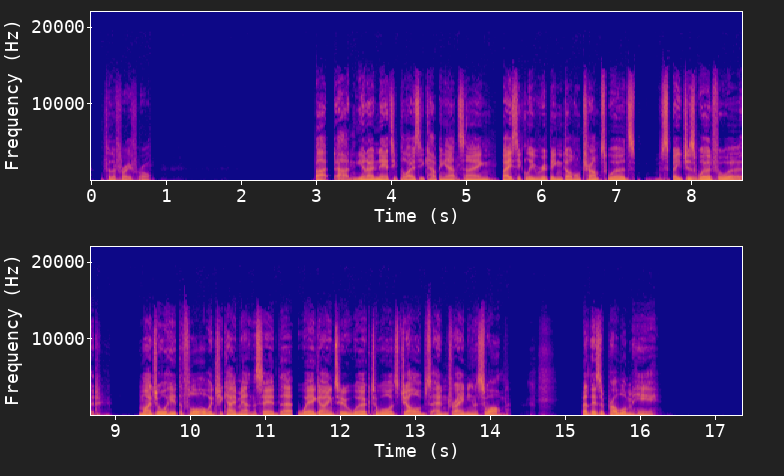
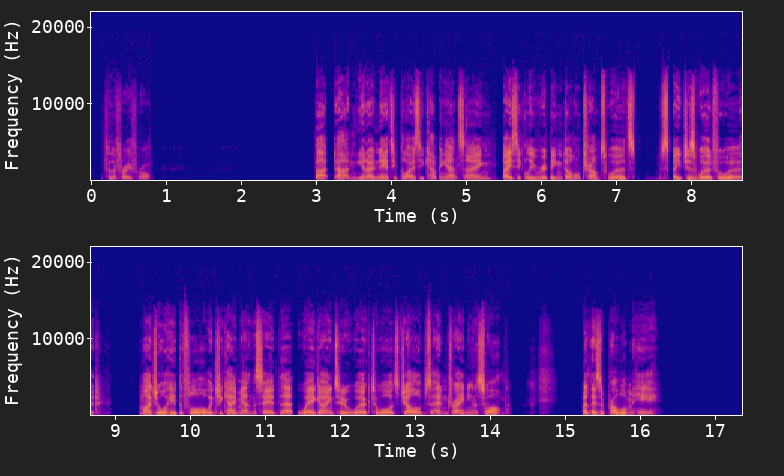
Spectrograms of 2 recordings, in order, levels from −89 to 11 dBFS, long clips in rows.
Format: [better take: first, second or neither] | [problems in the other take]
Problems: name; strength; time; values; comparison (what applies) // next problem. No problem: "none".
first | thin; very; fading below 300 Hz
